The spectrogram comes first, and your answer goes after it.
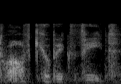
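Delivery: close, very hushed, secretive leaning-in whisper. Leaning in to answer a question about pocket space, whispering. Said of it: "lean in and whisper".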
